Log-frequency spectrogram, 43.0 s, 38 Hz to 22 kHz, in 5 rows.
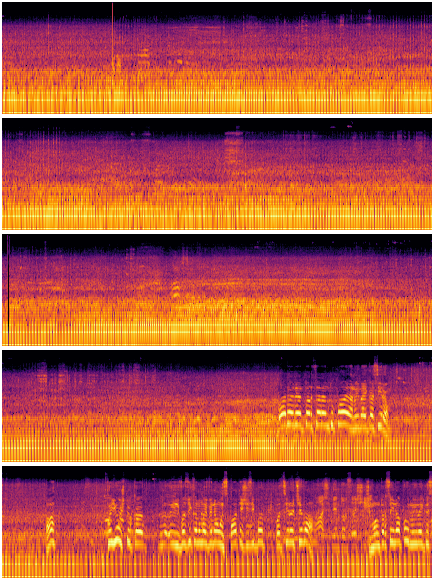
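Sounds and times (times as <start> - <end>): atv engine running: 0.0 - 43.0.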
